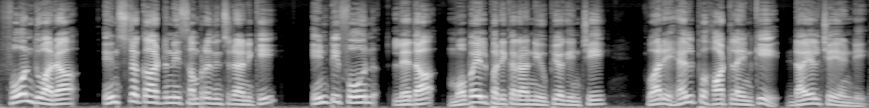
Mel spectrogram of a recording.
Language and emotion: Telugu, neutral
